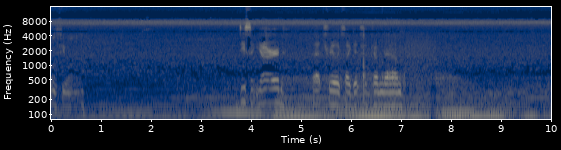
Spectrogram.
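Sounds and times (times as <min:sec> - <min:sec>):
high-pitched insect drone: 0:00.0 - 0:10.0
low outdoor rumble: 0:00.0 - 0:10.0.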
